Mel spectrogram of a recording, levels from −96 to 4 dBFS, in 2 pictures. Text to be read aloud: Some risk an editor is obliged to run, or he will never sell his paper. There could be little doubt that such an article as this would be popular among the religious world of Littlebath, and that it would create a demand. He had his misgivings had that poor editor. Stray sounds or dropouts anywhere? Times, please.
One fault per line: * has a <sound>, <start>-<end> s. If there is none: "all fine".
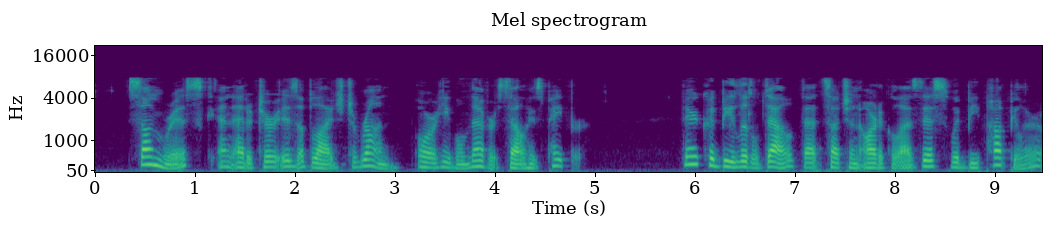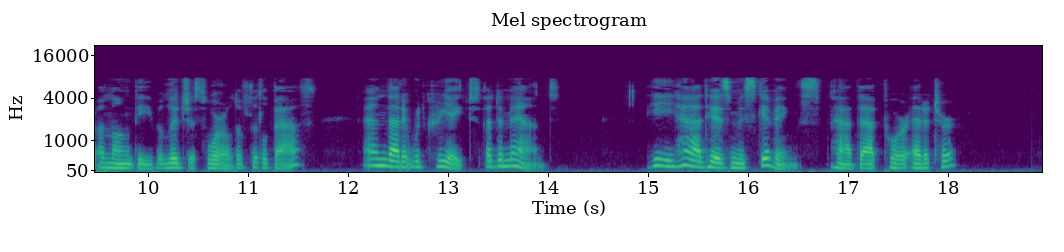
all fine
